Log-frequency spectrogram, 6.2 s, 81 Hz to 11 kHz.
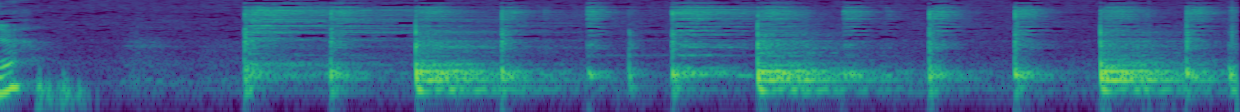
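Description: XTM-5009 mini Bluetooth speaker playing music streamed from a phone, starting about a second in, with a steady drum beat of a little over two hits a second over sustained tones.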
